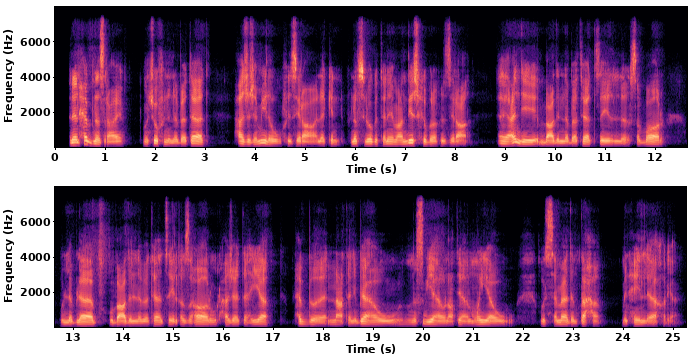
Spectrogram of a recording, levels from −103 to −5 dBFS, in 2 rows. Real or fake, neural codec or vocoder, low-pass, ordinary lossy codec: real; none; 7.2 kHz; none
